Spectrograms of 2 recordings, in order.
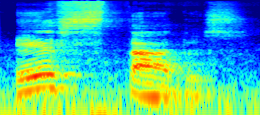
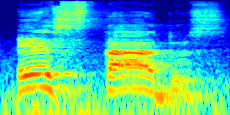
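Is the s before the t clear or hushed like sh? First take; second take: clear; clear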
